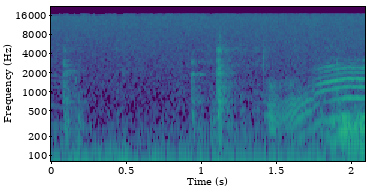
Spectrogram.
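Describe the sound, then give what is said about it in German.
A fat cat meowing while being fed gristly scraps under the tablecloth at a breakfast table: a few faint, short mews followed by a clearer, drawn-out meow at the end, with no talking. “schiebt unter den Tischtuchfransen die knorpeligen Stücke ihrer dicken Katze zu.”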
